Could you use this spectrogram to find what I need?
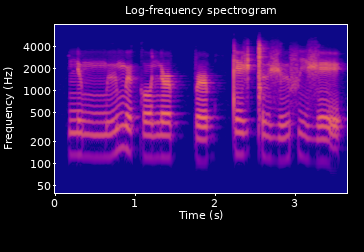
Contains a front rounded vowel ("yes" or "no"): yes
